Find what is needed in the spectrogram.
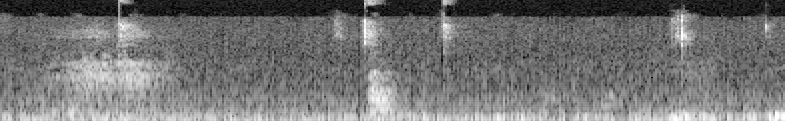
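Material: Soap.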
